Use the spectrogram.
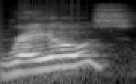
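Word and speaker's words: Rao's: actually no i've never been there do you pronounce it rayos yeah i've never been there you know i got i gotta say something rayos now i guess they they um their sauce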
